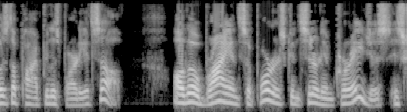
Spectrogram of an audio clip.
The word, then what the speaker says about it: Bryan: Bryan, which rhymes with lion and a near homonym of lying, was known for his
